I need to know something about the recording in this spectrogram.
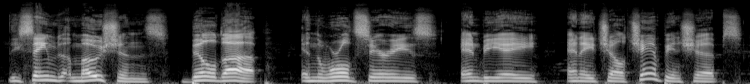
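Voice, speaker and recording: A man with a smooth, fairly high voice hosts a sports radio show. He talks casually and folksily, as if chatting with listeners. The sound is dry and close, with little room around it. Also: bright, forceful tone, no echo. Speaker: radio show host and play-by-play announcer.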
